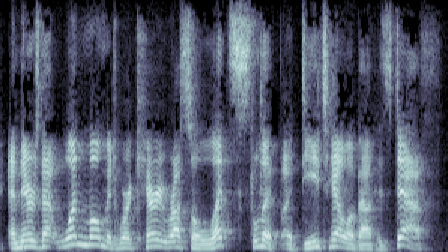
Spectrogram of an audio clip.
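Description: A man's voice: high voice, lively intonation, normal speed, sharp tone, husky, highs cut off. A man talking casually and analytically as a podcast host, discursive and emphatic in his delivery.

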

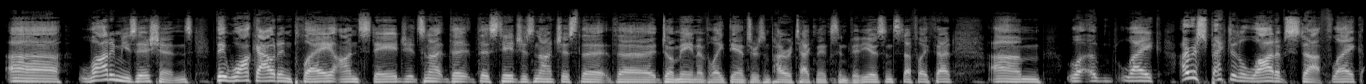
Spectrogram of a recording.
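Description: A man's voice: medium pitch, a bit bright, no room sound, clean studio sound. A man co-hosting a casual podcast, explaining things in a rambling, analytical way. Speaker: podcast co-host.

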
